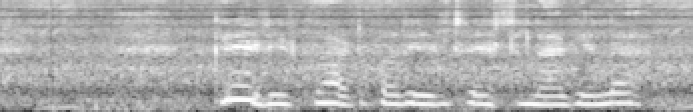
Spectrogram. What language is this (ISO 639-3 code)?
bho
